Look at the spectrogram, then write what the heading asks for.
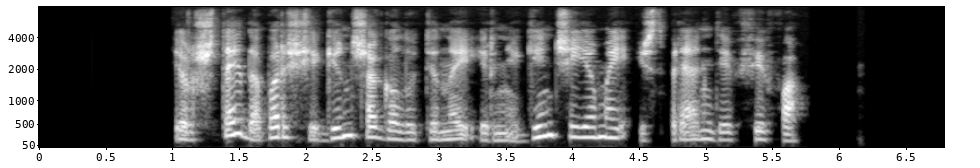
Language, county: Lithuanian, Panevėžys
